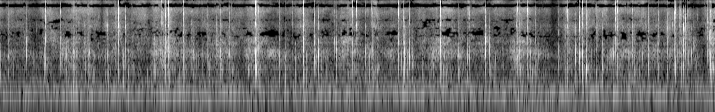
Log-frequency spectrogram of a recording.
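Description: A plastic jelly bean bag held in one hand is crinkled and scratched with long nails. Dense, sharp crackles and crisp rustling run through the whole clip over a faint low hum.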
